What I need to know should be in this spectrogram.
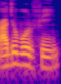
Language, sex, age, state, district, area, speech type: Bengali, male, 18-30, West Bengal, Alipurduar, rural, spontaneous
